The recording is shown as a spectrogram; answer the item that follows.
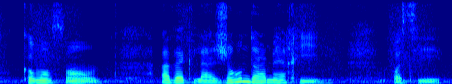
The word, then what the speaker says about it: gendarmerie: avec la gendarmerie. Voici la...gen...dar...merie. La gendarmerie. Eh, this one's a little more "meuh" than I pronounced initially.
